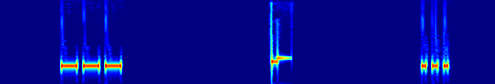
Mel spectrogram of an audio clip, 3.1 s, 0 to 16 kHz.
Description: Morse code, heard as a keyed tone, about 34 wpm, 700 Hz. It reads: O S
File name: Single-Letter-Number-35wpm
